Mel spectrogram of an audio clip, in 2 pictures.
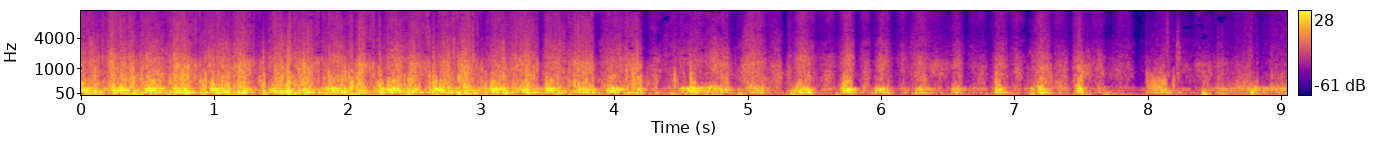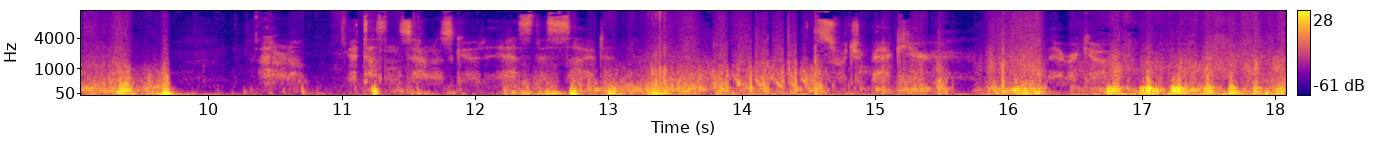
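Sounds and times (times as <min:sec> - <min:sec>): fingers scratching microphone: 0:00.0 - 0:18.0.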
